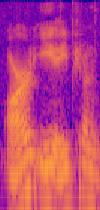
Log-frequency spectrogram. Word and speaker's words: reap: 왜냐면 REAP라는 단어가 있어요. REAP. 이것도 reap인데 R 발음이라서 reap, reap. 이건 leap, leap 이게 차이가 있는데 이 reap는 이게 뜻이 수확하다예요.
